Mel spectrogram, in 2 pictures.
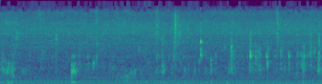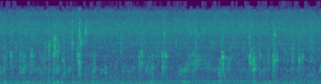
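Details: A Pug named Elvis, two years old, eats his dry food with a chunk of beef. Steady bursts of crunchy chewing and smacking continue throughout, over a persistent low hum.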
